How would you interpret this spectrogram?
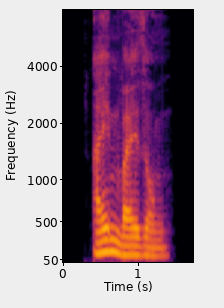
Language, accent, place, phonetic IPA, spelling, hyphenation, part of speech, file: German, Germany, Berlin, [ˈʔaɪ̯nvaɪ̯zʊŋ], Einweisung, Ein‧wei‧sung, noun, De-Einweisung.ogg
- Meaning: briefing, introduction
